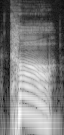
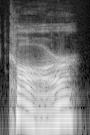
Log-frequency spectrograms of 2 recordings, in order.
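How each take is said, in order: First: The final R sound is not pronounced. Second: The final R sound is clearly pronounced. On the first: "In R P, that R at the end of car isn't pronounced" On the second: "with a more rounded R sound that you might hear in some accents"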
